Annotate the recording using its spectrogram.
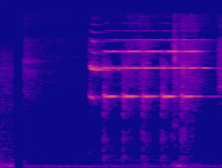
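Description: A digital gym interval timer sounds one long, high electronic beep of about a second, signalling the start of a one-minute round. Before it, an intro sound fades out and there is a short moment of near silence.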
